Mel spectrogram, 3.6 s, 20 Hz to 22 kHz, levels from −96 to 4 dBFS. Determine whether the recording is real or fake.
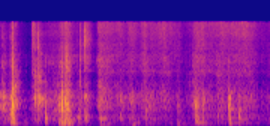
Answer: fake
